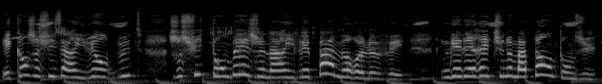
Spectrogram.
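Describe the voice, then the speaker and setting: Very high, bright cartoon girl. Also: fairly quick. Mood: earnest. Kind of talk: children's educational cartoon dubbing.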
